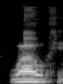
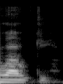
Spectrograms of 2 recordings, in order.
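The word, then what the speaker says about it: wawqi: Así, wauge en este caso, no wauki. Si lo vamos a escribirlo con ello, se pronuncia wauki.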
